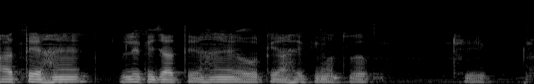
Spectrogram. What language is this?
Hindi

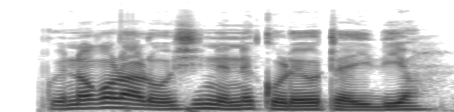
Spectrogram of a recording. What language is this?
Kikuyu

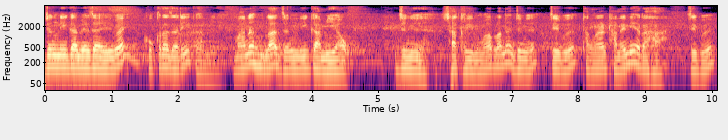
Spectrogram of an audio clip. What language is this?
Bodo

